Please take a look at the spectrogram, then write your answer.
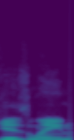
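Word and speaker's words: Ghislaine: The H in Gizlane means that you should pronounce it Gizlane with a hard G as in go.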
